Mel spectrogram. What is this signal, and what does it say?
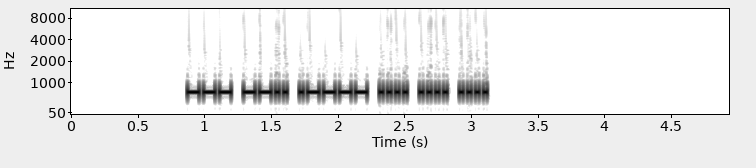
Morse code, heard as a keyed tone, about 40 wpm, 700 Hz. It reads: OZ1HHH
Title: DXCC-100 Call Signs - 6 Characters - Repeated 2x - 40wpm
